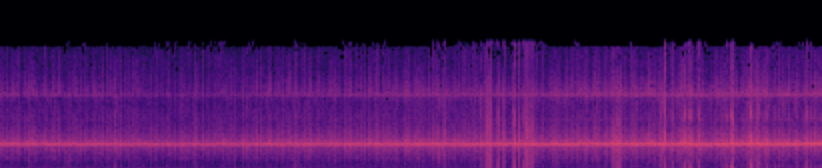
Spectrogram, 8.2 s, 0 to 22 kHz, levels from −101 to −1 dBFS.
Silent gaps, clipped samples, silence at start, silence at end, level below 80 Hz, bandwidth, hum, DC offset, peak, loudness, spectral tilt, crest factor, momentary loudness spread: none; under 0.1%; 0 s; 0 s; -74 dBFS; 17 kHz; none; under 0.1%; -14 dBFS; -42 LUFS; 1 dB/octave; 30 dB; 6 LU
